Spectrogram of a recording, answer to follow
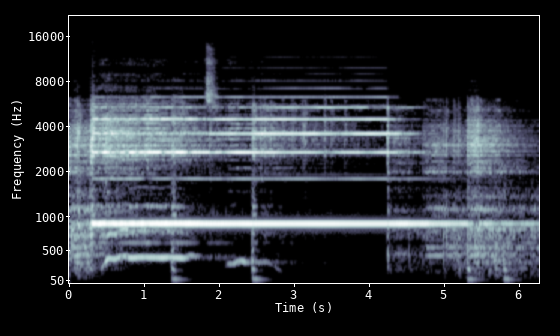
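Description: Live improvised band music. A loud, steady high tone is held from just after the start and cuts off suddenly about four seconds in, over a lower wavering tone. A regular low kick-drum beat drops out and comes back about five seconds in.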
